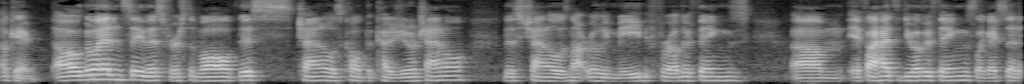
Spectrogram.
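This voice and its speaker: A man of twenty answering viewer questions in a casual vlog, chatty and upbeat, full of ums and likes. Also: medium pitch. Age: 20s. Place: bedroom with game shelves.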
